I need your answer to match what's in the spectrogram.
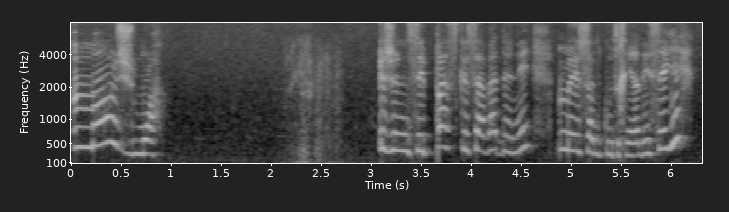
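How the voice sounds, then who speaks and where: Very high, girlish Alice. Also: animated, a little slow, slight background noise. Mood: musing. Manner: exclaiming, thinking aloud to herself. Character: curious, dreamy, excitable little girl, Alice. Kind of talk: French-dubbed children's cartoon acting. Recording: music under the voice.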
